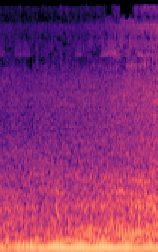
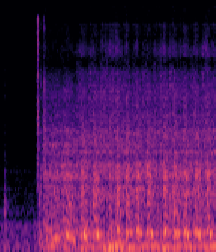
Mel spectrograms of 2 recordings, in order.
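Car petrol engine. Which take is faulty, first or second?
second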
